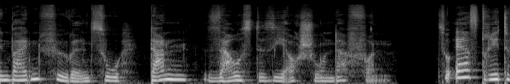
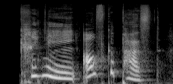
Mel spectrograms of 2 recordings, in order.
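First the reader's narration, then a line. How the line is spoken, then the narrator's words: Called out. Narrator (German): rief Flora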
